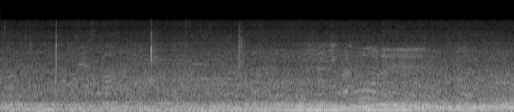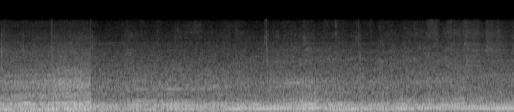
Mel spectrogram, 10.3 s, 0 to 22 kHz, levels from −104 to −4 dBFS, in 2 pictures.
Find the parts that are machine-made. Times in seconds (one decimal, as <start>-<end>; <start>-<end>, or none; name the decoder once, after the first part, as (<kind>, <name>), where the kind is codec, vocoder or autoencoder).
1.3-1.9 (codec, SNAC); 2.7-3.3; 9.7-10.3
